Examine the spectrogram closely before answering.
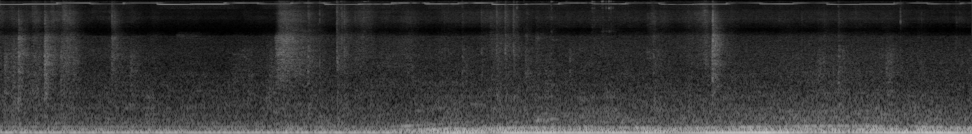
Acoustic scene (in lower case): bus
